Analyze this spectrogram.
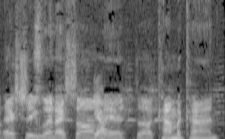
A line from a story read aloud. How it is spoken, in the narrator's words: I yelled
